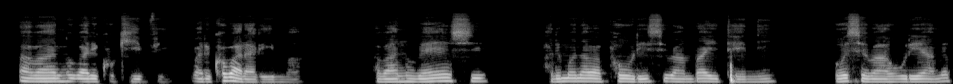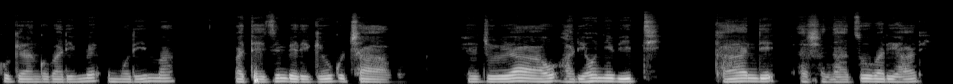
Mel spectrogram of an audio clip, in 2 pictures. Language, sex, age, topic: Rundi, male, 18-24, agriculture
